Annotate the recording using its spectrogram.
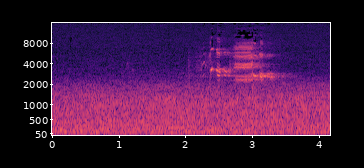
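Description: A bird gives one short, high call of about a second, a little past halfway through, over a steady low background rumble.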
